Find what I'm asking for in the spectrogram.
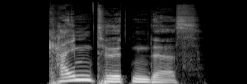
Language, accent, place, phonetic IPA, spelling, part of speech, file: German, Germany, Berlin, [ˈkaɪ̯mˌtøːtn̩dəs], keimtötendes, adjective, De-keimtötendes.ogg
- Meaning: strong/mixed nominative/accusative neuter singular of keimtötend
